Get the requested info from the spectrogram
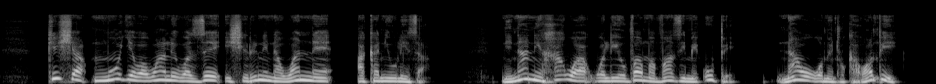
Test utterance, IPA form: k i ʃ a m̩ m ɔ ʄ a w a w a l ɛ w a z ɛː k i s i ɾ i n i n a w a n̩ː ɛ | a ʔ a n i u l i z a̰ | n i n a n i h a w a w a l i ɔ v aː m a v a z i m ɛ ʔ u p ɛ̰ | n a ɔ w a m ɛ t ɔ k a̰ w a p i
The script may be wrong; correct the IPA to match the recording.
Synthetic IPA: k i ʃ a m̩ m ɔ ʄ a w a w a l ɛ w a z ɛː ʔ i ʃ i ɾ i n i n a w a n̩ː ɛ | a k a n i u l i z a̰ | n i n a n i h a w a w a l i ɔ v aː m a v a z i m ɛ ʔ u p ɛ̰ | n a ɔ w a m ɛ t ɔ k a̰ w a p i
